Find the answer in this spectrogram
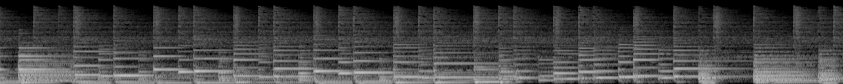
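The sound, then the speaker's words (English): A jazz piano soloist plays exactly in time with the rhythm section, a steady, loud, continuous swinging groove of bright piano lines over bass and drums, with no voices. “In one version, for example, the piano soloist started at the exact same time as the rhythm section, like this.”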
